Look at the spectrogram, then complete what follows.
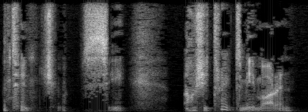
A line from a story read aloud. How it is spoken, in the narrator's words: the Emperor laughed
